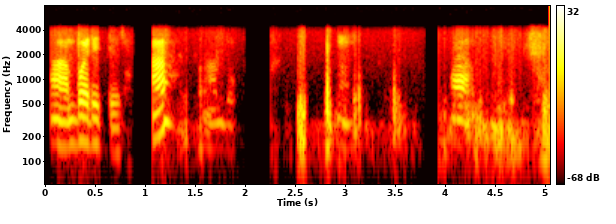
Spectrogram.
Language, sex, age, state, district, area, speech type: Goan Konkani, female, 30-45, Goa, Tiswadi, rural, conversation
